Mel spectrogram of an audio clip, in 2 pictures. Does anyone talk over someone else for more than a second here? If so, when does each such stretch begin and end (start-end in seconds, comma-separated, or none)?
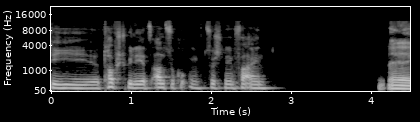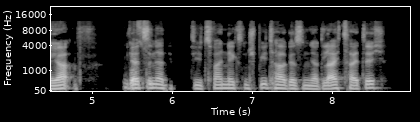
none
